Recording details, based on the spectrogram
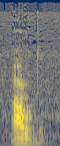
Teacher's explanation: So we pronounce it heavy. When ra has a sukun, or when ra is a sakin, the letter before has a fatha, we pronounce it with tafkhim. So heavy. Ard.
